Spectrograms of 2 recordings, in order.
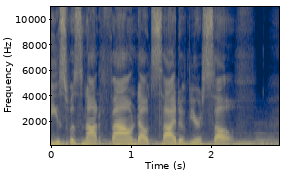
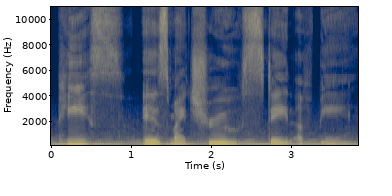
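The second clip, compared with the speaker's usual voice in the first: spoken affirmation; 3 dB quieter, much slower than usual. Shown as a demonstration. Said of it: "Repeating after me".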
